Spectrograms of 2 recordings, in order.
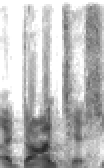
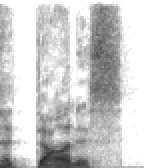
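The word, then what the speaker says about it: Adonis: even pronounce words uh a dontis you kept saying a dontis a it's a Donis you idiot um first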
